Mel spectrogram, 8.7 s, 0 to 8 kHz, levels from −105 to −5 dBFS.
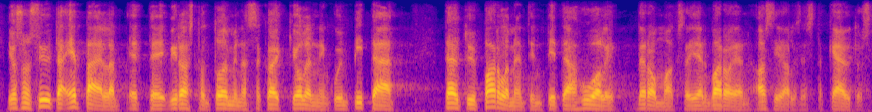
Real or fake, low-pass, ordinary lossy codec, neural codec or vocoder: real; 7.2 kHz; Opus, 16 kbps; none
